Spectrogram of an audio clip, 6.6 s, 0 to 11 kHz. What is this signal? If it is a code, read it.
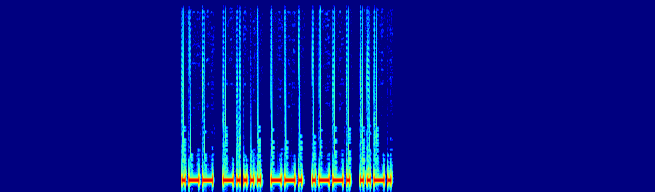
Morse code, heard as a keyed tone, about 36 wpm, 700 Hz. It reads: W6GPF
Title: USA Call Signs - 5 Characters - Repeated 3x - 35wpm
